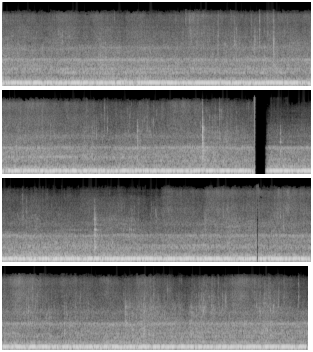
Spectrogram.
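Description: Gas burners under a large stew pot running with a steady low rumble, with a split-second break near the middle.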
